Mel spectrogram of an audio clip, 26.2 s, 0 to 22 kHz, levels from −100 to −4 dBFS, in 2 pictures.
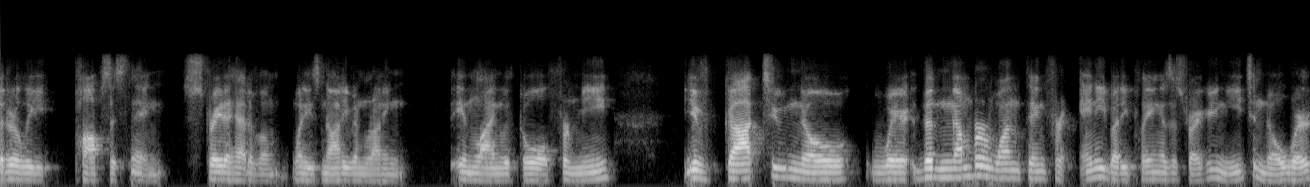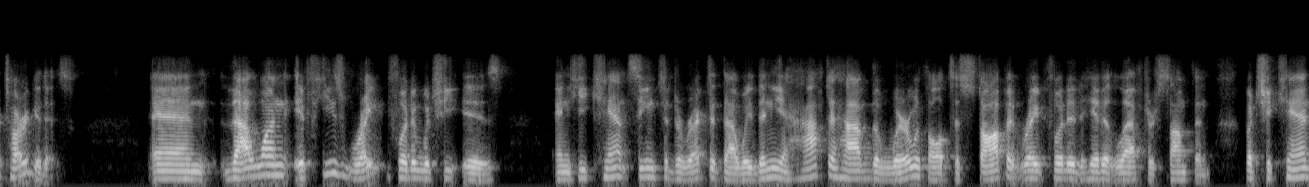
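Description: From start to finish the speech has been squeezed through the AMR wideband (HD Voice) codec at one of its lowest settings, a heavily damaged result that fits a bitrate near 6.6 kbit/s. At that rate the pulse-driven vocal tract model gets too few bits to follow the voice, so it comes out rough and raspy. The band is cut off with nothing above 7.5 kHz, and the top edge is only synthetic shaped noise.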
